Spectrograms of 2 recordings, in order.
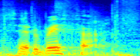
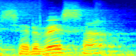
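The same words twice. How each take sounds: First: The c and z sound like th. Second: The c and z sound like s. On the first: This is how it is said in Spain. "they say cerveza" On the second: This is not how it is said in Spain. "they don't say cerveza"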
